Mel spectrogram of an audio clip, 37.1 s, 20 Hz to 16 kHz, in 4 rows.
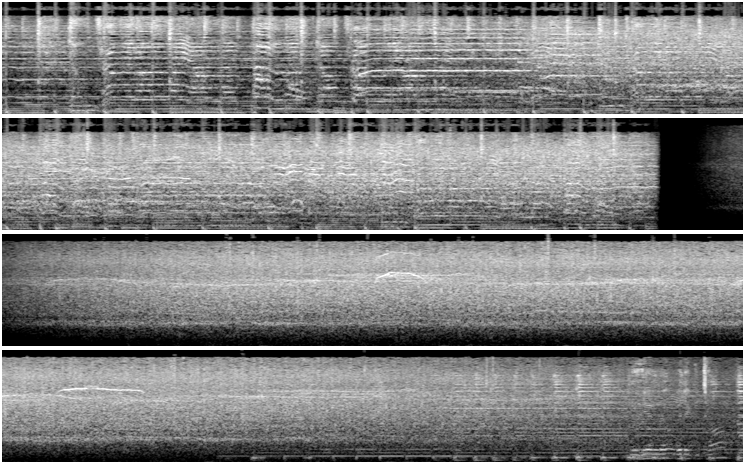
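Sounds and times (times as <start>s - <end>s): audience applause: 5.6s - 36.4s
acoustic guitar playing softly: 30.5s - 37.0s.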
